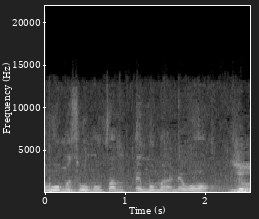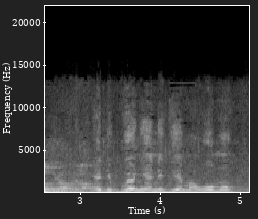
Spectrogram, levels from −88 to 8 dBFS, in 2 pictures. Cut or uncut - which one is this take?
uncut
